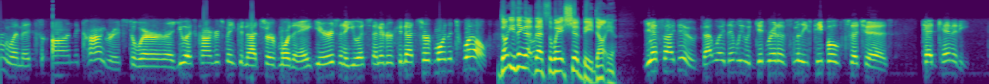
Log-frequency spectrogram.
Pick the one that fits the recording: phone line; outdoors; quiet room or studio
phone line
